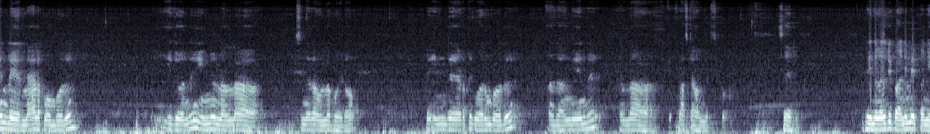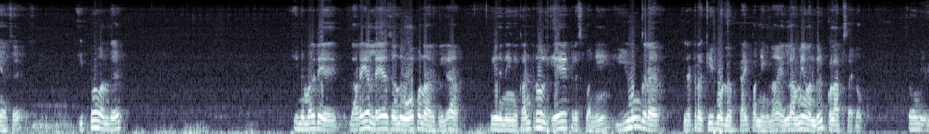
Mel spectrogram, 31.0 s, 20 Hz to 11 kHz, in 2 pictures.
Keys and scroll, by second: 27.3 u.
